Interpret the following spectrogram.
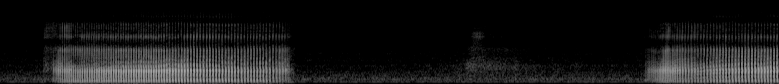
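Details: Pug giving very loud snores: a long rattling snore of about two and a half seconds, a quiet pause with light breathing, then the next snore starting just as strongly.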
